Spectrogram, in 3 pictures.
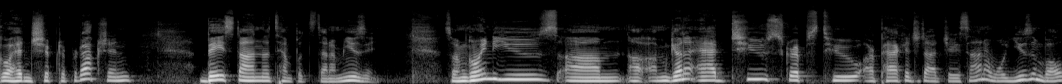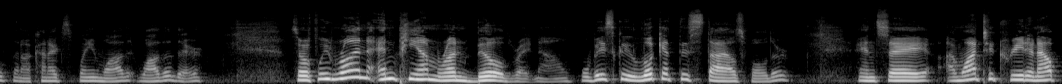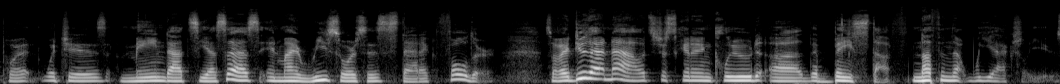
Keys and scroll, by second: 6.6 super+c, 8.4 super+w, 12.0 super+v.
